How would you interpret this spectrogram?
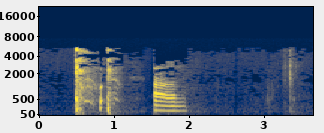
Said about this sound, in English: trying to think of some other ones, when I don't cough to death.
